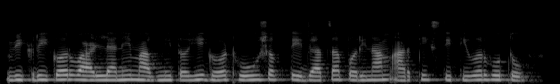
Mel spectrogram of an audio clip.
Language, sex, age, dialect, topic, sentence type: Marathi, male, 31-35, Varhadi, banking, statement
